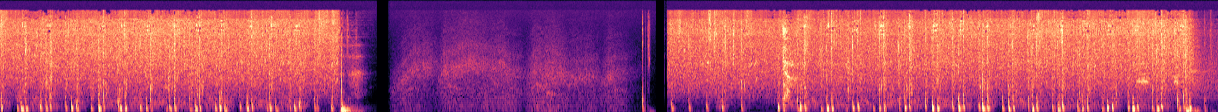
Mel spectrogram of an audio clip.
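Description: A horse's hooves thud steadily on a dirt trail.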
